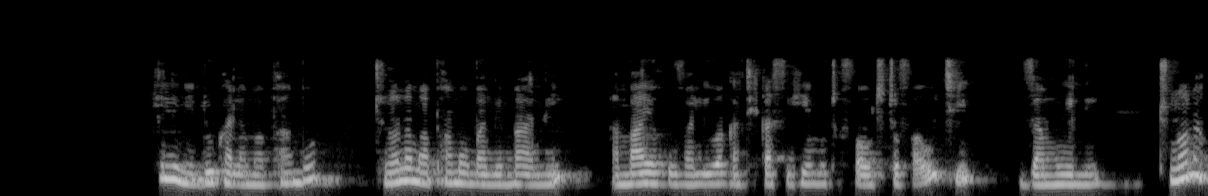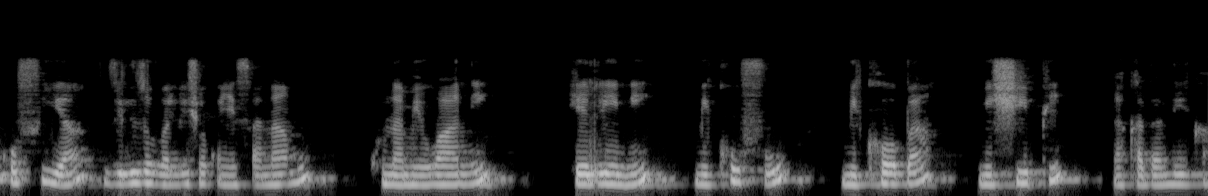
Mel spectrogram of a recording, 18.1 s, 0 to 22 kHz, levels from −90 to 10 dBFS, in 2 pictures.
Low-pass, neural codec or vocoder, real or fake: 7.2 kHz; vocoder, 24 kHz, 100 mel bands, Vocos; fake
